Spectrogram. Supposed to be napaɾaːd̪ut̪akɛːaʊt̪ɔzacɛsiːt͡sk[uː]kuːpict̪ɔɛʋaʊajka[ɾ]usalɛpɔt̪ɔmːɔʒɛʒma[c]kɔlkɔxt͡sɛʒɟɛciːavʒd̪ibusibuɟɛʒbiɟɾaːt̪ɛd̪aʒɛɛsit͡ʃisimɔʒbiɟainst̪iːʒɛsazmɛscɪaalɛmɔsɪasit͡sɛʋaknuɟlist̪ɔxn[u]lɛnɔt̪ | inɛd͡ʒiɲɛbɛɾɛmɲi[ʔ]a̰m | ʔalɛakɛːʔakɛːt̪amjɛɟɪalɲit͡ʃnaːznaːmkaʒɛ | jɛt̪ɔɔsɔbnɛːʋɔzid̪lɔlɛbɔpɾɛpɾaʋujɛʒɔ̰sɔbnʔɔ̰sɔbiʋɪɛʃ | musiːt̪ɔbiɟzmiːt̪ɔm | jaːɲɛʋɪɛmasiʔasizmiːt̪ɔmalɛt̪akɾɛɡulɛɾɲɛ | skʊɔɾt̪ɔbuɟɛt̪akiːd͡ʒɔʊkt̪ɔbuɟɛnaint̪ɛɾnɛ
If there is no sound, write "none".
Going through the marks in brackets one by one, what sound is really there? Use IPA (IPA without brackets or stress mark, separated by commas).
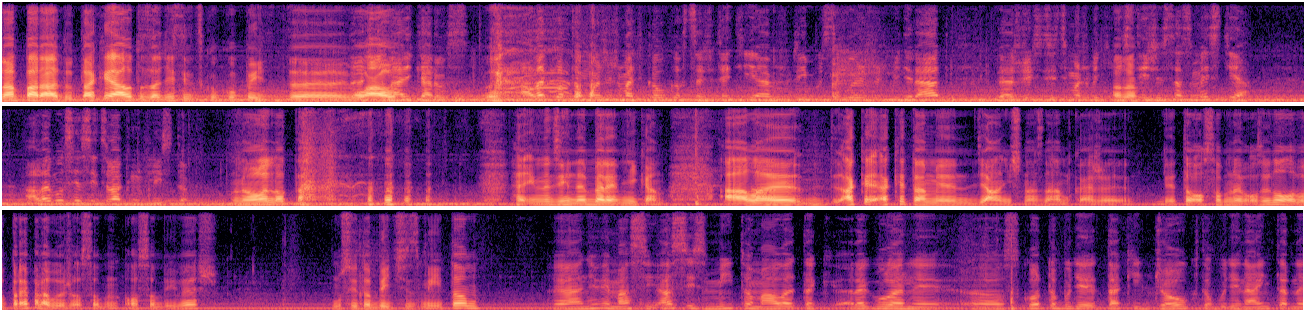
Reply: u, ɾ, c, ɔ, k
